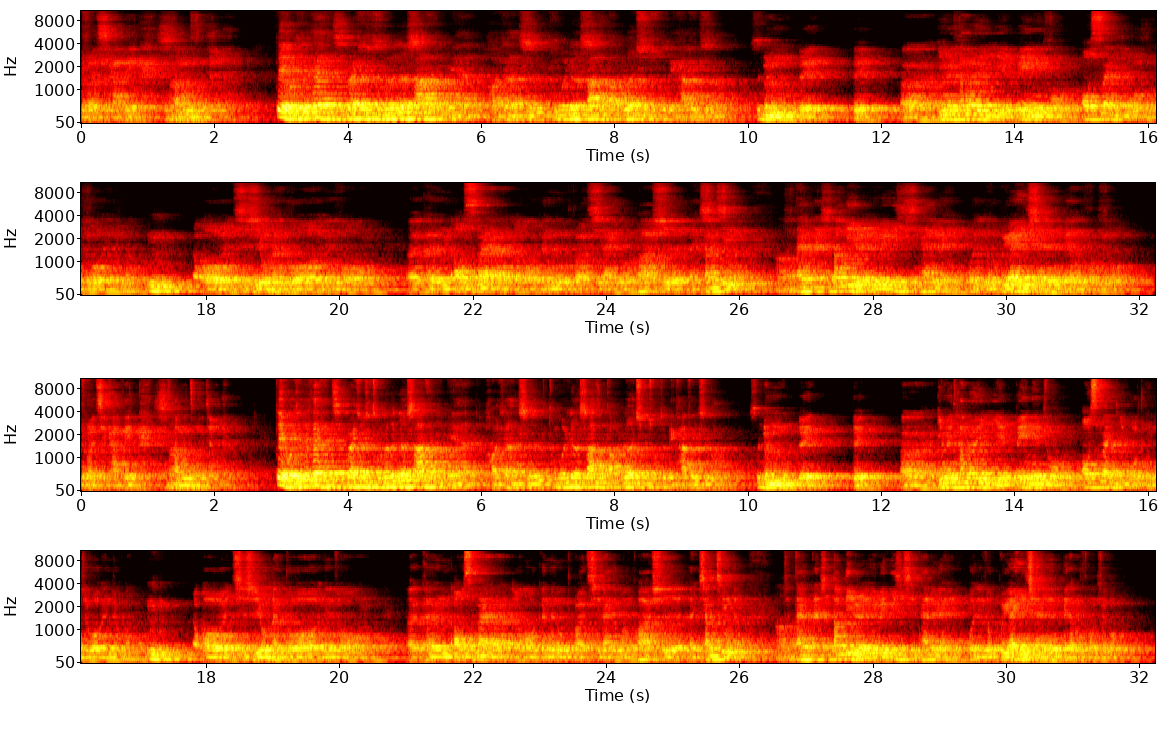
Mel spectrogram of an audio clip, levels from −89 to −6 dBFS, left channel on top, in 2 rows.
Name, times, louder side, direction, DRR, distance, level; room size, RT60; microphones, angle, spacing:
voice 1, 0.0-2.2 10.2-11.1 11.6-11.9 12.3-16.9 17.8-20.6 21.0-26.3 26.7-31.6, right 1 dB, 45° right, -4 dB, 3.2 m, -28 dB
voice 2, 2.9-5.9 6.1-9.6 10.1-10.4 17.1-17.5 26.5-26.9, equal, 70° right, -2 dB, 2.3 m, -25 dB
17.5 x 7.3 x 5.7 m, 2.3 s
head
